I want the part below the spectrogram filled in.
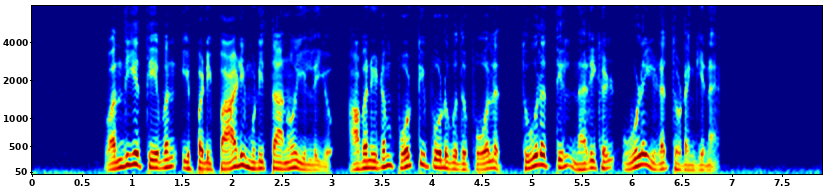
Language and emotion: Tamil, neutral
